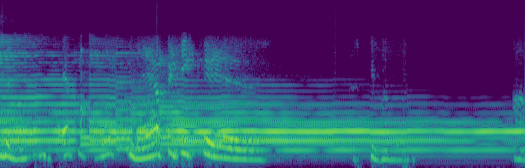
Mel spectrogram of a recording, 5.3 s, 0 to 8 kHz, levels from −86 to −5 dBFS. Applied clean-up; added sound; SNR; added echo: none; Guitar; -4 dB; reverberation time 2.1 s.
